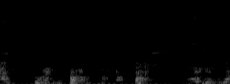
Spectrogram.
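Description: Wax crayon being scribbled onto paper on a drawing board: a series of short, faint, irregular scratchy strokes as a darker colour is laid on.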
